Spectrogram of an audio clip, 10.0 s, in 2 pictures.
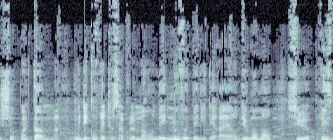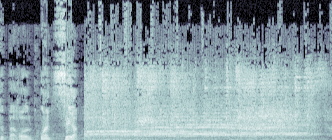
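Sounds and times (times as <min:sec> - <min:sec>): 
speech: 0:00.0 - 0:06.4
Parti Québécois supporters cheering Paul St-Pierre Plamondon in Drummondville: 0:06.2 - 0:09.9.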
